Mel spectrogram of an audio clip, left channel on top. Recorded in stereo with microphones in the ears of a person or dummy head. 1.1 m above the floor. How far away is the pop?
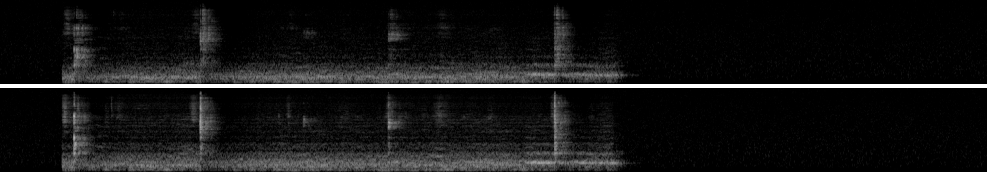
About 4.5 m.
